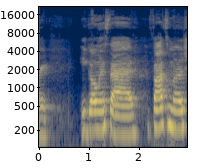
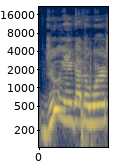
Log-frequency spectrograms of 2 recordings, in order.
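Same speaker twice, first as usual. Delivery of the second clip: ordinary talk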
